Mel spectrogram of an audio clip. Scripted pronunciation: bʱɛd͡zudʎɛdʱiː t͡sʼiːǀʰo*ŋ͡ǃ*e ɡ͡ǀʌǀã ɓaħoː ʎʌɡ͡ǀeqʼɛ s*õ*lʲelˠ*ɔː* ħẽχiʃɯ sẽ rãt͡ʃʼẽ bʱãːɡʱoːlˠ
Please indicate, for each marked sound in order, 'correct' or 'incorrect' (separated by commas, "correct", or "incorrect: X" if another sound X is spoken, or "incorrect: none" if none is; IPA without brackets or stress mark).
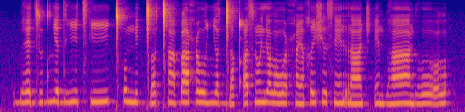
incorrect: ŋ, correct, incorrect: oː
